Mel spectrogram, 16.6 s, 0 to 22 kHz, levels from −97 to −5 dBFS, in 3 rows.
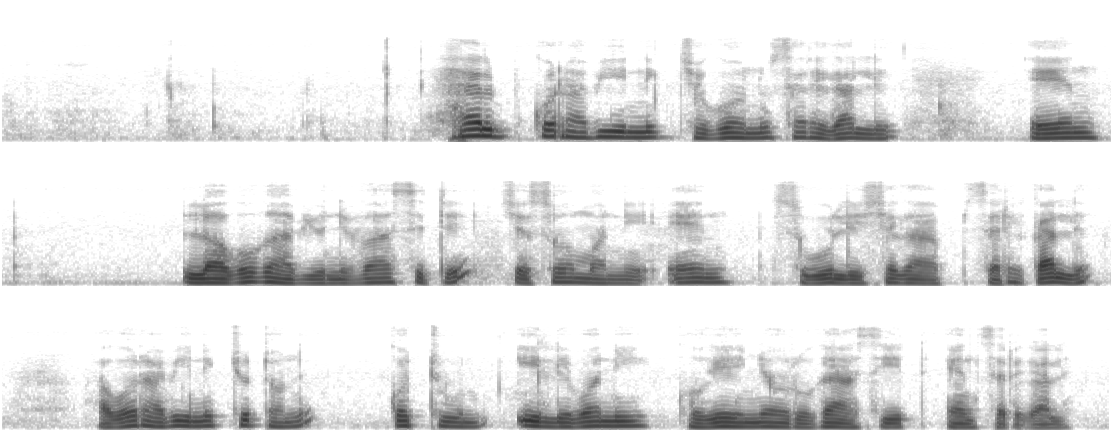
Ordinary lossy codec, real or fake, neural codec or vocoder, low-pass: none; real; none; none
